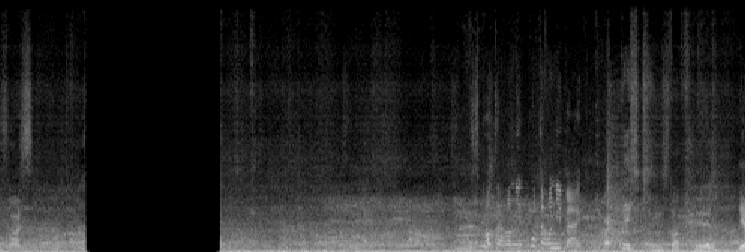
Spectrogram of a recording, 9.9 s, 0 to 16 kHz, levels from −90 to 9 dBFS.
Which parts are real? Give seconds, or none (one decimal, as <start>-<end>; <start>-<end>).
6.1-8.1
